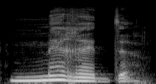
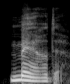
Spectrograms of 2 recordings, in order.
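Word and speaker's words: מרד: se dit en hébreu Mered Mered mais puisque que l'hébreu n'a pas de voyelle mais uniquement des consonnes le mot hébreu vous le voyez pour dire révolte peut tout à fait se prononcer merde ce qui est assez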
